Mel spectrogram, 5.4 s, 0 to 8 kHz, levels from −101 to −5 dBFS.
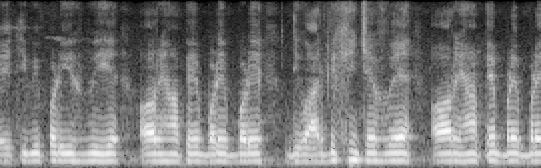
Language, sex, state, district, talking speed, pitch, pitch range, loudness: Hindi, male, Punjab, Kapurthala, 210 wpm, 130 Hz, 130-135 Hz, -16 LUFS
